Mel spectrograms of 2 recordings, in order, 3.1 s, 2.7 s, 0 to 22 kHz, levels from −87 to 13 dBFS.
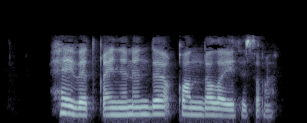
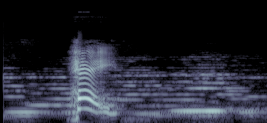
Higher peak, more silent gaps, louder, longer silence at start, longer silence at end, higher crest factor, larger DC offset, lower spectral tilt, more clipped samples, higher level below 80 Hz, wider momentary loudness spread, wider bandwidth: about the same, -2 dBFS vs -2 dBFS; neither; about the same, -16 LUFS vs -18 LUFS; first, 0.5 s vs 0.05 s; first, 0.35 s vs 0 s; about the same, 18 dB vs 20 dB; neither; second, -2.5 dB/octave vs -4.5 dB/octave; neither; second, -64 dBFS vs -54 dBFS; second, 4 LU vs 22 LU; first, 8 kHz vs 7.2 kHz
